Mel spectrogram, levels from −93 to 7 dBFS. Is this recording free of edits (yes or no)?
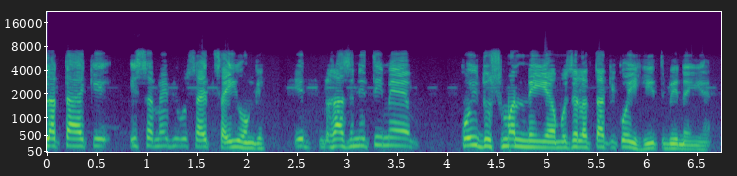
no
